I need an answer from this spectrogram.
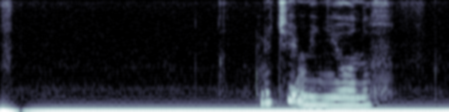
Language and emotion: Russian, sad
